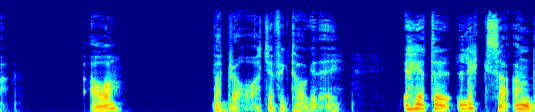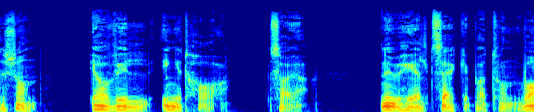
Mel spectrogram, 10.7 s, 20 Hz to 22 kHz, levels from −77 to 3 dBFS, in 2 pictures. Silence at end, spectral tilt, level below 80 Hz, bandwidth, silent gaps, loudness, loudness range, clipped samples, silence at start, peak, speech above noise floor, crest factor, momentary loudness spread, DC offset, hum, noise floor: 0 s; -5.5 dB/octave; -40 dBFS; 16 kHz; none; -24 LUFS; 5 LU; under 0.1%; 0 s; -2 dBFS; 55 dB; 22 dB; 11 LU; under 0.1%; none; -78 dBFS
